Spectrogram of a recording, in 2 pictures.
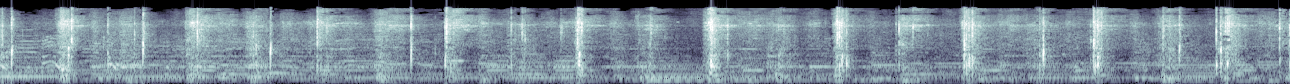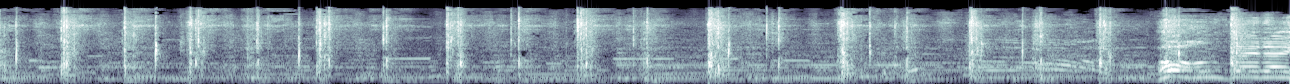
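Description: Live acoustic folk band playing an instrumental passage without singing: acoustic guitar strummed in a steady, even rhythm over other string instruments.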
